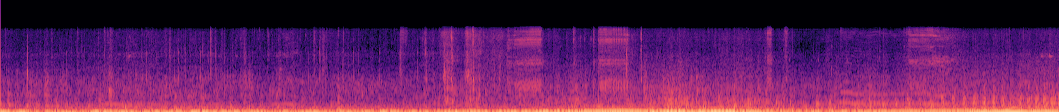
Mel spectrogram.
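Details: Fiat Spider heard from inside the car while coasting, louder on letting up the clutch: heavy low drone from the rear with a faint whirring tone toward the end; rear end noise.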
